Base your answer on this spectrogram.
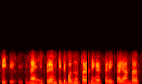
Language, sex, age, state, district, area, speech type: Marathi, male, 45-60, Maharashtra, Nanded, rural, conversation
